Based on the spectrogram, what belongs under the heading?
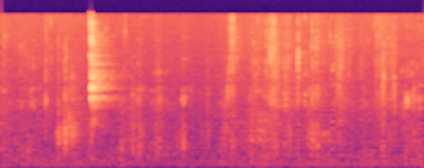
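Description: A mouthful of pizza being chewed close to the microphone, with scattered short crunches; the loudest crunch comes about a second in.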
